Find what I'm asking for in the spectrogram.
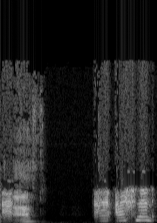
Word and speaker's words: Ahlan: What is it? – Ahlan, A-L. – Ahlan. – Ahlan, A-H. – A-H. – L-A. – L-A. – E-N. – Alan. – No, no, Ahlan. A-A-H. A-H-L. – A-H-L-A.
